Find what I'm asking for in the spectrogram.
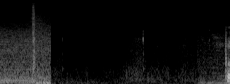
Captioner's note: click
